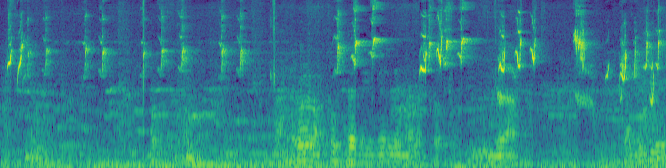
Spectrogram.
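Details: Cendet, the long-tailed shrike, singing a gacor song of rough kasaran fill and speedy tembakan rolls. Scattered high chips and stuttering bursts over a murky, chattering lower layer, growing denser toward the end.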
